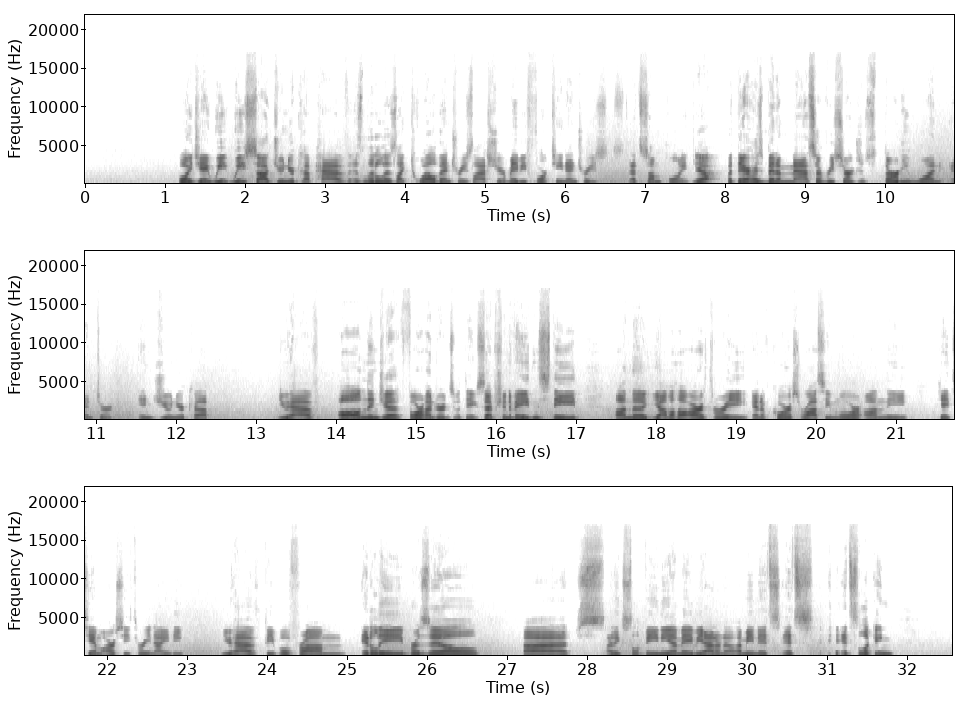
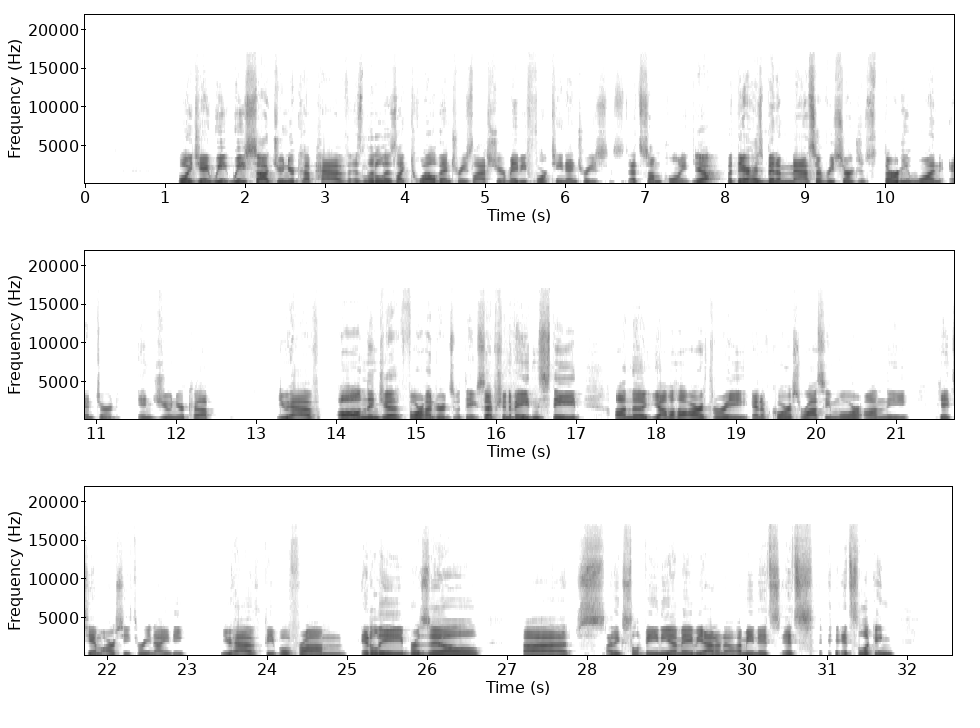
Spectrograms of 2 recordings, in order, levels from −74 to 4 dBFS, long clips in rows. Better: second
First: wind noise on the microphone; occasional gusts; 25 dB below the speech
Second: none

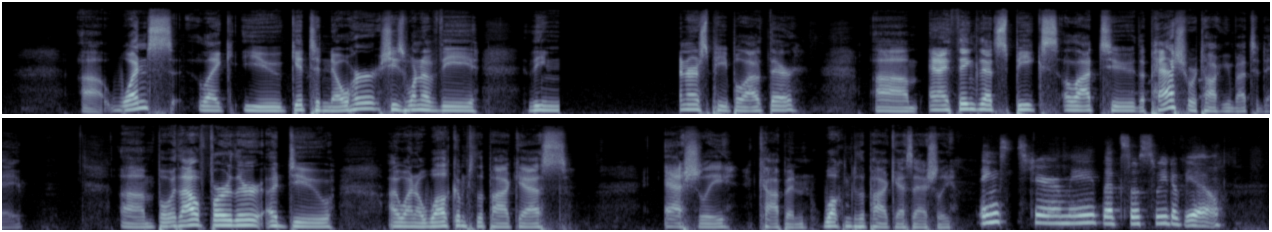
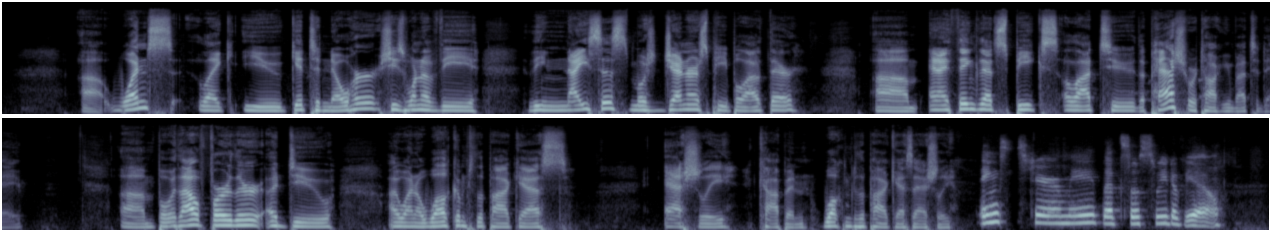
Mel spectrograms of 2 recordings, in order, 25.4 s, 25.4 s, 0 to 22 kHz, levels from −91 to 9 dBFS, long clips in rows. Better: second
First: audio cutting out; at 5.5 s for 1 s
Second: none

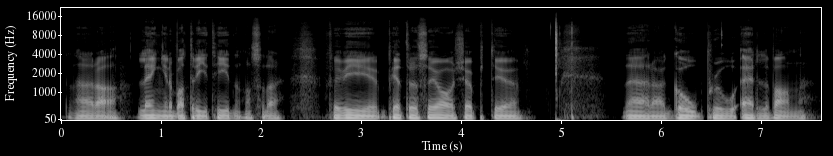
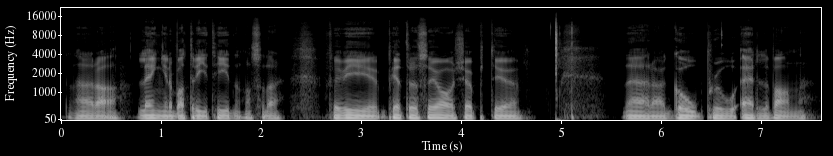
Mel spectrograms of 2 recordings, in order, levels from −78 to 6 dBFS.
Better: neither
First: none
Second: none

